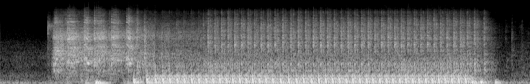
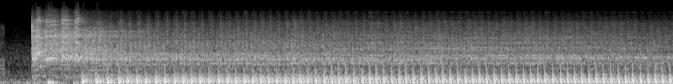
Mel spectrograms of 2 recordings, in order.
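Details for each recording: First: Yamaha WR250 motorbike, engine "before" recording: cranks, catches and settles into a quick, slightly uneven lumpy thumping run; rough running, cause unknown. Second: Yamaha WR250 fully reassembled after repair, after-repair start: starter catches, single fires at once and settles into a steady even thump about three beats a second, no knocks; normal start and idle.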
